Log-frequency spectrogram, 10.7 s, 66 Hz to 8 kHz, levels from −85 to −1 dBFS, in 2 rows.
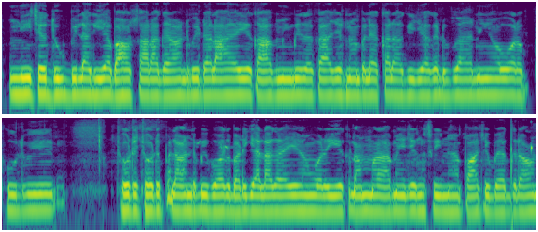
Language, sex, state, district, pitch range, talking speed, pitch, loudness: Hindi, male, Chhattisgarh, Kabirdham, 145-150 Hz, 250 wpm, 150 Hz, -14 LUFS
